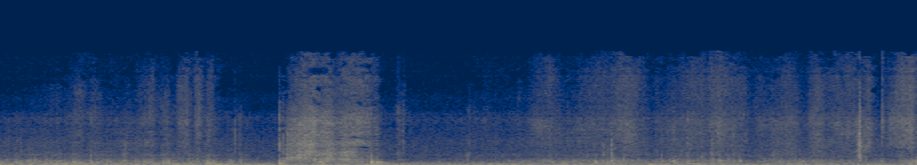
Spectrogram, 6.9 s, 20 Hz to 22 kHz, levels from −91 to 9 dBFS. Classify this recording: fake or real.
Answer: fake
